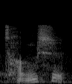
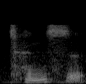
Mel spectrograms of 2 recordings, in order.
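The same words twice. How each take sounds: First: It is said in a standard accent, with the g. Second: It is said in a Hunan accent, without the g. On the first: "instead of a" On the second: "She would say"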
